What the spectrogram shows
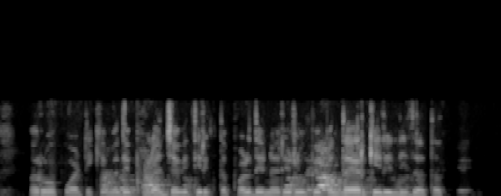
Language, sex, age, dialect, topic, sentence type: Marathi, male, 18-24, Northern Konkan, agriculture, statement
